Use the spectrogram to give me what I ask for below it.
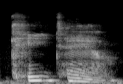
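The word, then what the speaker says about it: qui tam: the false claims act there's something called a key tam lawsuit have you ever heard of this no people have not it's spelled q-u-i-t-a-m okay actually goes back to english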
